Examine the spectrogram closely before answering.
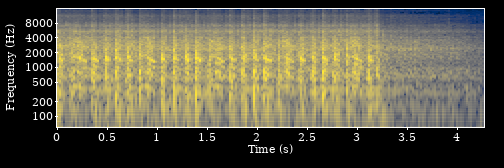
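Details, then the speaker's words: Holden six-cylinder with blow-by, cranked in neutral with the throttle slightly open for a by-ear compression test: starter turns about three beats a second, with slight unevenness in the compression beats; possibly a weak cylinder. "let some air get into the engine and crank it and have a listen to the starter motor all right and that'll tell us if it's got six good compressions"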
